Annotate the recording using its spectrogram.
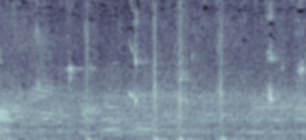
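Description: A basketball dribbled on a hardwood court, a few separate bounces, over the steady murmur of an arena crowd.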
